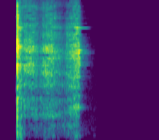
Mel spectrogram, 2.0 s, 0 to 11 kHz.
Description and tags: Sliding Metal 01
metal, shiny, shield, clang, steel, blacksmith, iron, slide, rod, metallic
